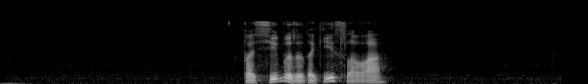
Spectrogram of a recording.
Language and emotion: Russian, positive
